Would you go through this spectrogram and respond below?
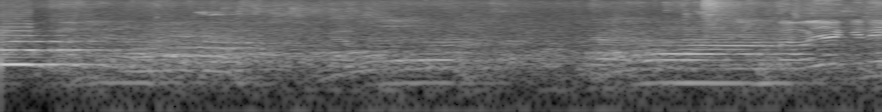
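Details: Cattle at a market lowing: three drawn-out, low, nasal moos, each about half a second, with a man talking over them amid a busy crowd background.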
